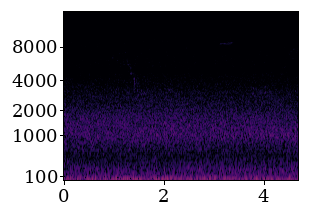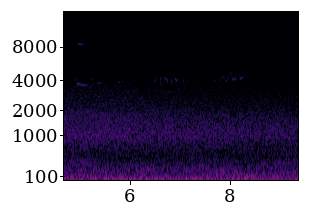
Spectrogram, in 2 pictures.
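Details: Steady low traffic rumble fills the whole recording, with no animal voice standing out.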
